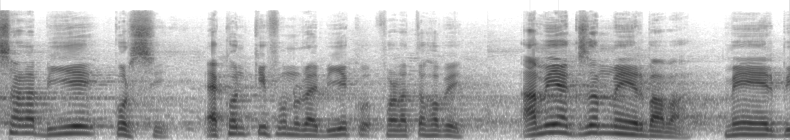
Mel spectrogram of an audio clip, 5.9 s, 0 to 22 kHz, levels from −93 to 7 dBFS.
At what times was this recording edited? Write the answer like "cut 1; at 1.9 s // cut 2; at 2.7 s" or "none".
cut 1; at 3.6 s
